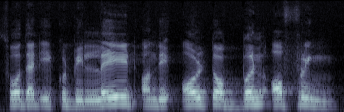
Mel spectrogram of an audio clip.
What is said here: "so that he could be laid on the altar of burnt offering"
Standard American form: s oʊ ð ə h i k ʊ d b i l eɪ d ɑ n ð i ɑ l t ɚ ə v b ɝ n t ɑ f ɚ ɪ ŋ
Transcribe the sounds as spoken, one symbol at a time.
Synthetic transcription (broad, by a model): s oʊ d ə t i k ʊ d b i l eɪ d ɑ n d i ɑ l t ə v b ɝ n ɑ f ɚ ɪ ŋ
